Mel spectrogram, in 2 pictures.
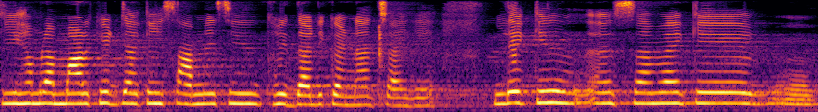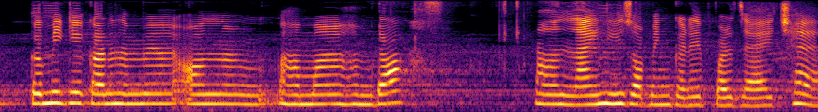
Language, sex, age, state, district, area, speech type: Maithili, female, 30-45, Bihar, Purnia, rural, spontaneous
